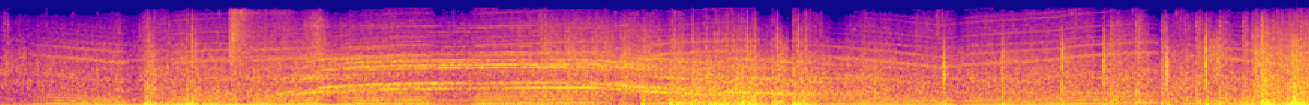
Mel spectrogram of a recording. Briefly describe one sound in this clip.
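A vehicle engine revs up and down.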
